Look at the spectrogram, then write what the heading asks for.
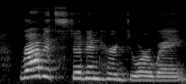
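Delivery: plain reading voice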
